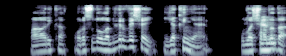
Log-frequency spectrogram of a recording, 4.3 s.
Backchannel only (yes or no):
yes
